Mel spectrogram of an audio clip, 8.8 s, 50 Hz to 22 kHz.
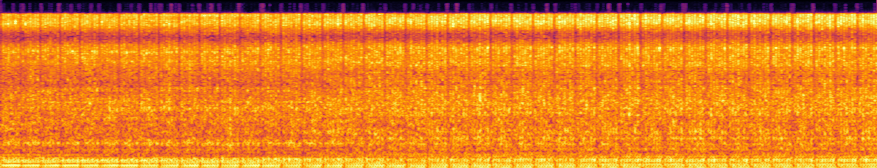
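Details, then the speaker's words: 1986 Jeep Comanche 2.5L 4-speed 4wd at idle: loud raspy puffing with a quick steady tick following engine speed, exhaust escaping before the muffler; owner thinks the exhaust manifold has cracked again. "loud yeah I basically basically lost another exhaust manifold"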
